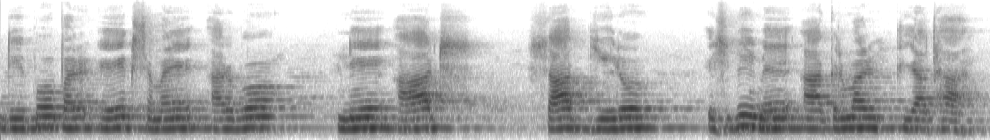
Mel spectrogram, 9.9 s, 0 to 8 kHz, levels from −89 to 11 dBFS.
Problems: constant background noise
